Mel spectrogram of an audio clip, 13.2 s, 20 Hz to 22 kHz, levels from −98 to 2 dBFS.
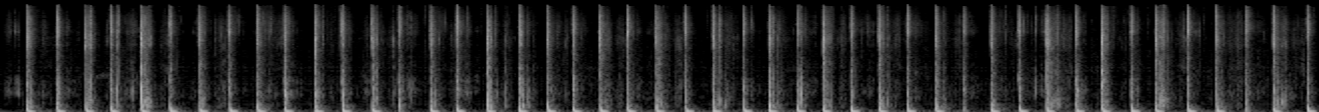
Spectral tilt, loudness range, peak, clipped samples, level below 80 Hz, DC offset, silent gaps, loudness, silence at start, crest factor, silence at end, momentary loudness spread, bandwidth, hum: -3 dB/octave; 1 LU; -4 dBFS; under 0.1%; -40 dBFS; under 0.1%; none; -36 LUFS; 0.25 s; 32 dB; 0.05 s; 7 LU; 18 kHz; none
